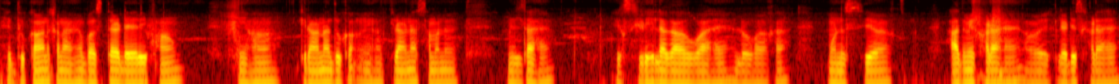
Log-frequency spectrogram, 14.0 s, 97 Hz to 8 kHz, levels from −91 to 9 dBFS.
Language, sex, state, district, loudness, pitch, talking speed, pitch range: Hindi, male, Chhattisgarh, Balrampur, -27 LUFS, 100 Hz, 135 wpm, 95-105 Hz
